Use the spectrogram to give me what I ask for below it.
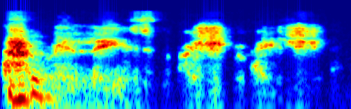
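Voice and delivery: slow, breathy whisper of each phrase; whispered affirmation. Shown as a demonstration. Leader whispering affirmations for the group to repeat. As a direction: hush it as a calming model for the listeners. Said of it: "Repeat after me".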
